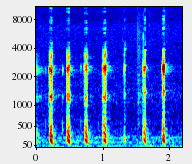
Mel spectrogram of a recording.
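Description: A man laughing in short breathy pulses, about three or four a second.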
